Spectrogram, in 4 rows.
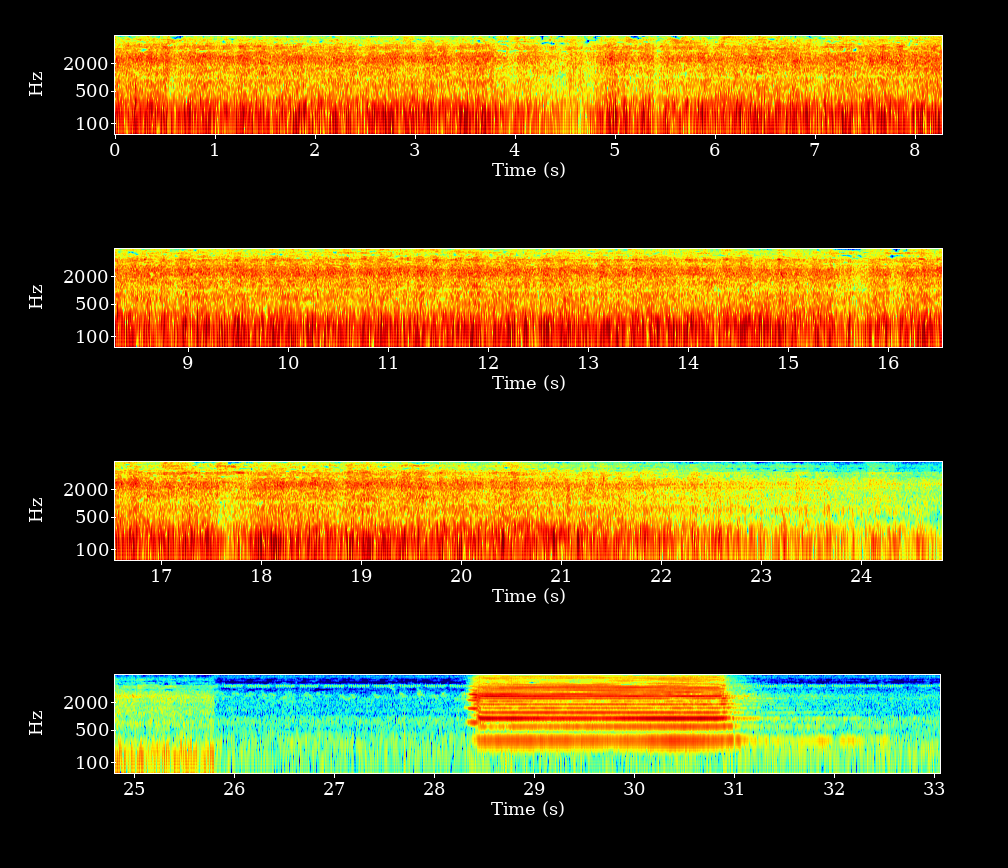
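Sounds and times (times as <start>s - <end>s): train wheels rumbling and clattering: 0.0s - 25.9s.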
